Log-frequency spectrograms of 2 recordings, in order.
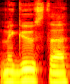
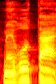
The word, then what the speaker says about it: me gusta: The correct pronunciations of those words are me gusta and Guadalajara, English allophones out, especially reduction, Spanish allophones and good pronunciation in.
